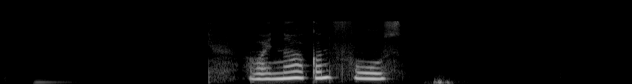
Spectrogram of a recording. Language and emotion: Russian, sad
